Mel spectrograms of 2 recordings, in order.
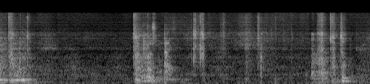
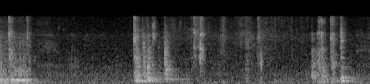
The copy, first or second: first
